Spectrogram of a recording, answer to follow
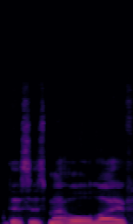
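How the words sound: It sounds low and sad. "Like it sounded kind of sad"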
